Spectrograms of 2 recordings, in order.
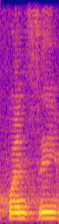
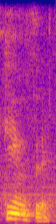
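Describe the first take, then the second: First: The word ends in an 'ee' sound. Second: The word ends in an 'eh' sound. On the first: The speaker calls it wrong. "Please don't pronounce this word Quincy" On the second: The speaker calls it right. "So this is quince"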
